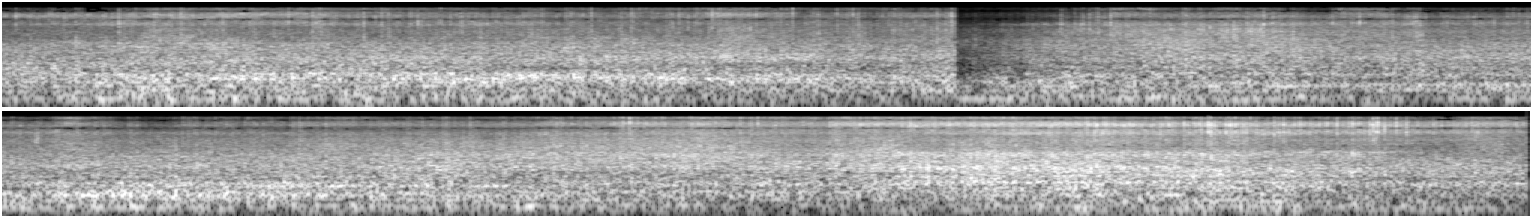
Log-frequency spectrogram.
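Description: N-scale model freight train running around the layout track: a steady running noise of the small locomotive and its cars on the rails, with a short dip about six seconds in.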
